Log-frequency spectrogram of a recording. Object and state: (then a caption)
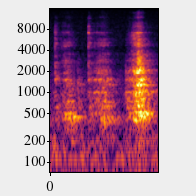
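Hardened steel chisel blade (file skates, glassy sound). A file is scraped four times across a forged steel carving chisel blade after an oil quench, making bright, raspy strokes. The file skates over the surface with a glassy sound, showing the hardening took and the steel is now hard.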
